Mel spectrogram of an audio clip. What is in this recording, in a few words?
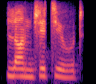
"longitude", Indian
